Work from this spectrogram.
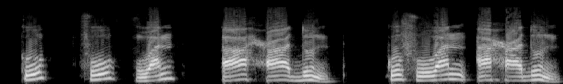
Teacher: تنوین کے بعد حمزہ ہے اور حمزہ حروف حلقی میں سے، یہاں بھی تنوین کا اظہار ہوگا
